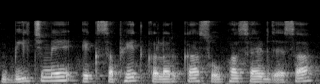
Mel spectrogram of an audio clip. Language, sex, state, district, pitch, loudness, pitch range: Hindi, male, Uttar Pradesh, Jyotiba Phule Nagar, 140 Hz, -17 LUFS, 125-160 Hz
